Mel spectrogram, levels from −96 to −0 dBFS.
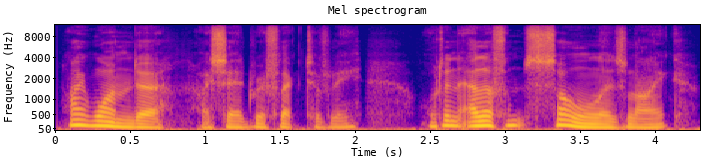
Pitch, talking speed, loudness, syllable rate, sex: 115 Hz, 155 wpm, -16 LUFS, 5.2 syllables/s, male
